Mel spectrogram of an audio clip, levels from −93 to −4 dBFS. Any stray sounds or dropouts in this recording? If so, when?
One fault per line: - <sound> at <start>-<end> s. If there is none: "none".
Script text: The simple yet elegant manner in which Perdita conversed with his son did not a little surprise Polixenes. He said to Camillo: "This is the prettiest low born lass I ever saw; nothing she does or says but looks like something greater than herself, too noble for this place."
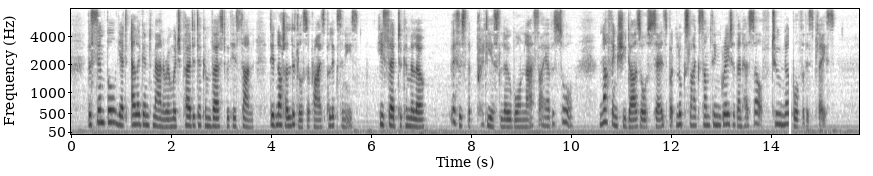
- dropout at 14.4-14.4 s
